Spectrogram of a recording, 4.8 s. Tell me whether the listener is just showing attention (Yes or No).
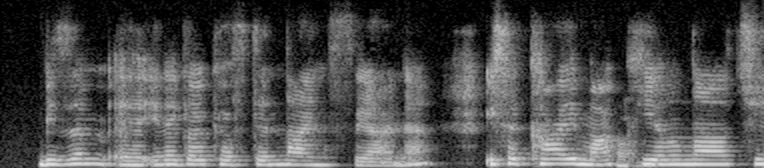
Yes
